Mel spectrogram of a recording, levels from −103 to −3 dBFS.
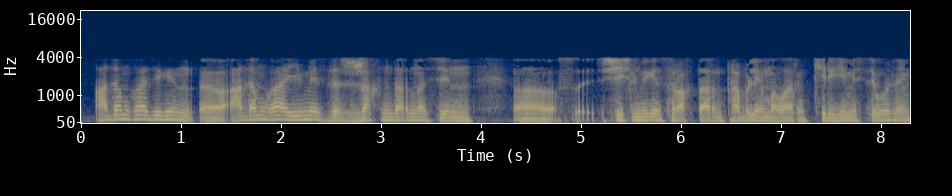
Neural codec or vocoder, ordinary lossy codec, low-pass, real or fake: none; AAC, 16 kbps; 7.2 kHz; real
